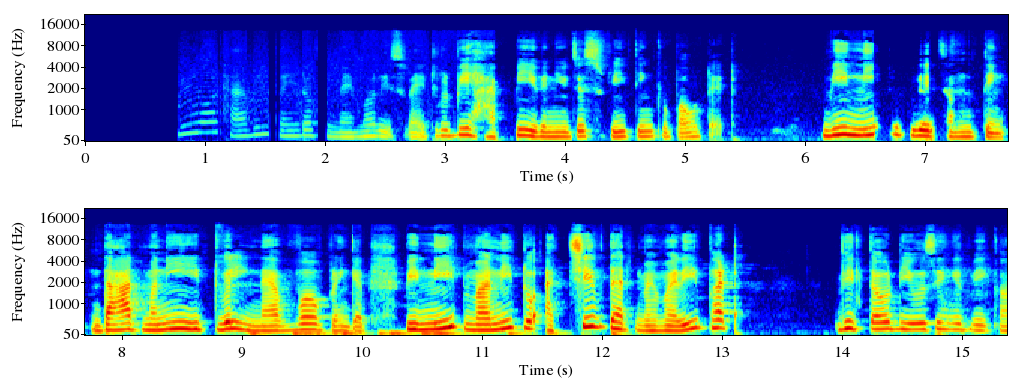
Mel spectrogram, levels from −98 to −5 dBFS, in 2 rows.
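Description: A fade-in stage keeping too few bits, consistent with about 10-bit resolution and no dither, causes truncation distortion on a fade from 0.0 to 3.38 s. Until about 2.38 s the quiet speech turns gritty, clearing before "when you just rethink".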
